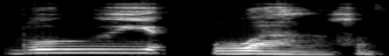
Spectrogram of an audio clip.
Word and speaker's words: bouilloire: Le son OU avec les lettres O et U, le son YE avec les lettres I, 2 L et le son WA avec les voyelles O et I. La bouilloire, la bouilloire. Le R de bouilloire reste en suspens.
